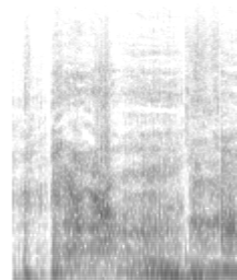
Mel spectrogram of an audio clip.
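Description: A dog growls and snarls aggressively and loudly, in a sustained rumbling burst with a few sharper snaps, lasting a couple of seconds with no talking.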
